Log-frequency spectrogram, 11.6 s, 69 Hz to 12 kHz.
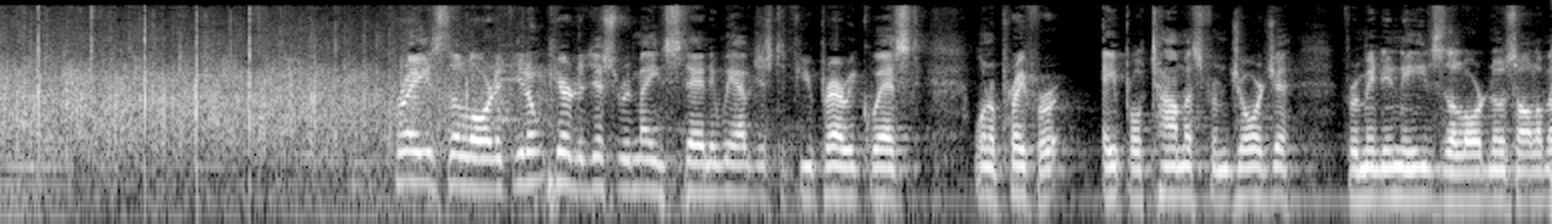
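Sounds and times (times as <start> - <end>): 
church congregation clapping hands in praise: 0.0 - 4.9
speech: 3.0 - 11.6.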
